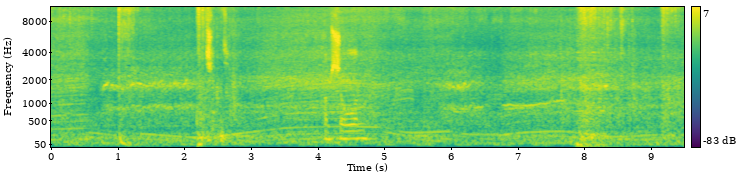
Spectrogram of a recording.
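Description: Cars crash and bang into each other with metal crunching.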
